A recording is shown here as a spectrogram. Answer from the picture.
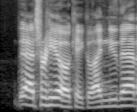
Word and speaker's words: Trujillo: He is incredibly awesome, and I didn't say his last name because I'm afraid to mispronounce it. what is your last name? Yeah, Trujillo.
